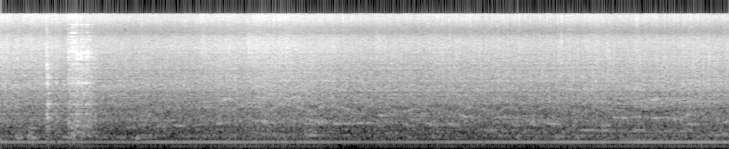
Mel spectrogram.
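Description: Ground masala paste frying in hot oil with mustard seeds in a kadai, a steady sizzling hiss with a brief louder burst just under a second in.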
